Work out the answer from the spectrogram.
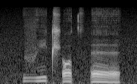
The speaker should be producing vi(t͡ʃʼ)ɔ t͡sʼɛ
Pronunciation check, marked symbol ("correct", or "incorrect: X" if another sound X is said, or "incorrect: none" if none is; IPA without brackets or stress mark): correct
